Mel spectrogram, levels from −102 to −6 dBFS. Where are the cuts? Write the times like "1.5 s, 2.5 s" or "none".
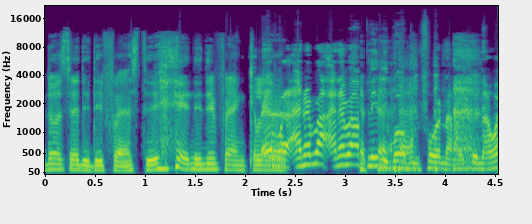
none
